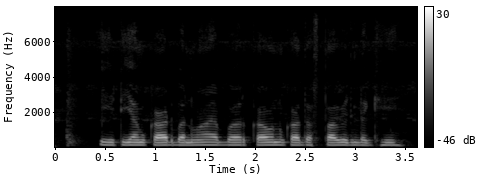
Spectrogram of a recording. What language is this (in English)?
Chhattisgarhi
